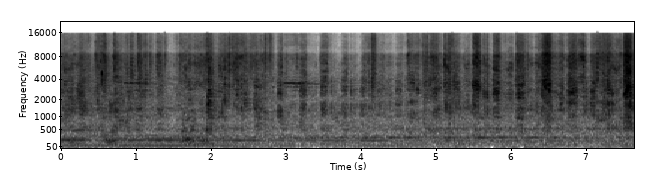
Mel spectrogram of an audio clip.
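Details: Two Boxer dogs playing together indoors, quick breathy panting in rapid bursts with a faint steady hum behind.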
